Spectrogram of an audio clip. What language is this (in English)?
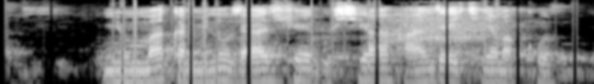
Kinyarwanda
